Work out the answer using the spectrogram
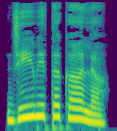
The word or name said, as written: ಜೀವಿತಕಾಲ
